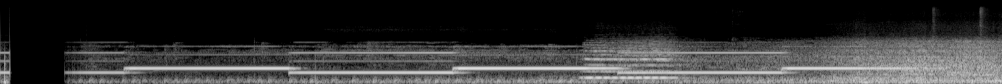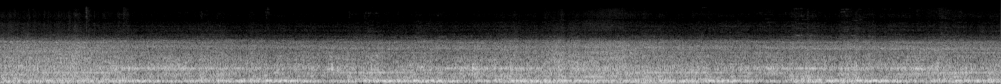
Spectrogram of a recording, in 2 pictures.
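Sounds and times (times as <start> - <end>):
train rumbling over rails: 8.0 - 20.0.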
